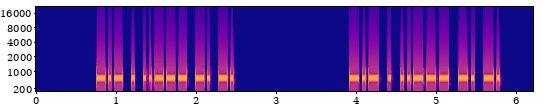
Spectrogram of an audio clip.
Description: Morse code, heard as a keyed tone, about 29 wpm, 700 Hz. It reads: KE2NN KE2NN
